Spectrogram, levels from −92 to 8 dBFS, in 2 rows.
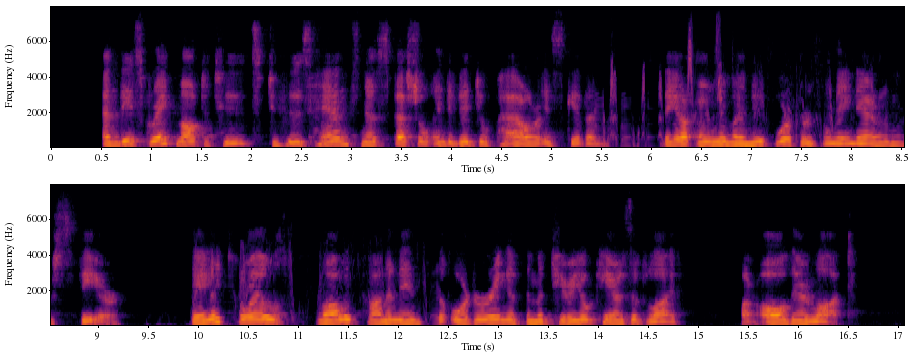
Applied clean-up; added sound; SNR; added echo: neural mask model DeepFilterNet 3.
